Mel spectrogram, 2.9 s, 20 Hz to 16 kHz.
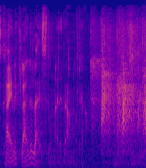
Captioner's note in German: Beifall CDU und BÜNDNIS 90/DIE GRÜNEN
